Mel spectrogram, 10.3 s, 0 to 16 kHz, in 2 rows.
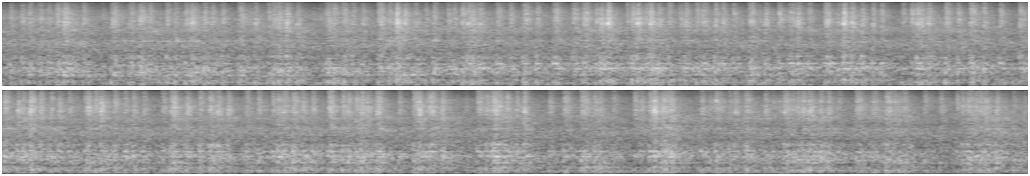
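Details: Chevelle V8 with Edelbrock Pro-Flo 4 EFI, 13.5:1 compression, said to run E85, injection not yet fine-tuned, 3.5-inch collectors into 3-inch exhaust with mufflers: deep, throaty, steady, even burble with no misses or knocks; normal idle.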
